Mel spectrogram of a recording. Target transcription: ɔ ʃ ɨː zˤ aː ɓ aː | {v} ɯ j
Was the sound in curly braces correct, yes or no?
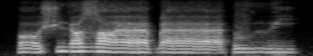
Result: yes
